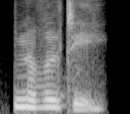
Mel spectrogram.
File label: "novelty", Indian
